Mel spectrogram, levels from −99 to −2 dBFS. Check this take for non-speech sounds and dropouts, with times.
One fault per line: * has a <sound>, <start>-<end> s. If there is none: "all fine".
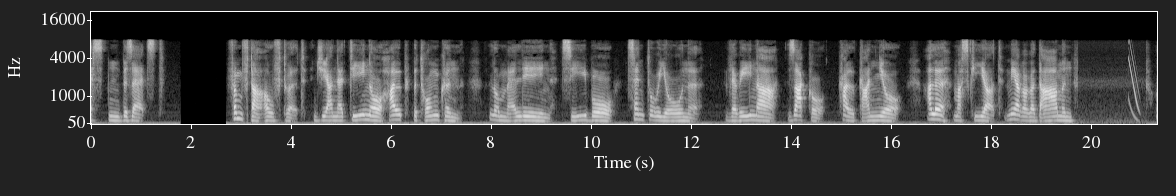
* has a chirp, 20.8-21.0 s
